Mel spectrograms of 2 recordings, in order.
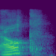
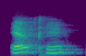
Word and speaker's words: Elke: Elk? Is that, how do you say your name? Elke. Elke, okay.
